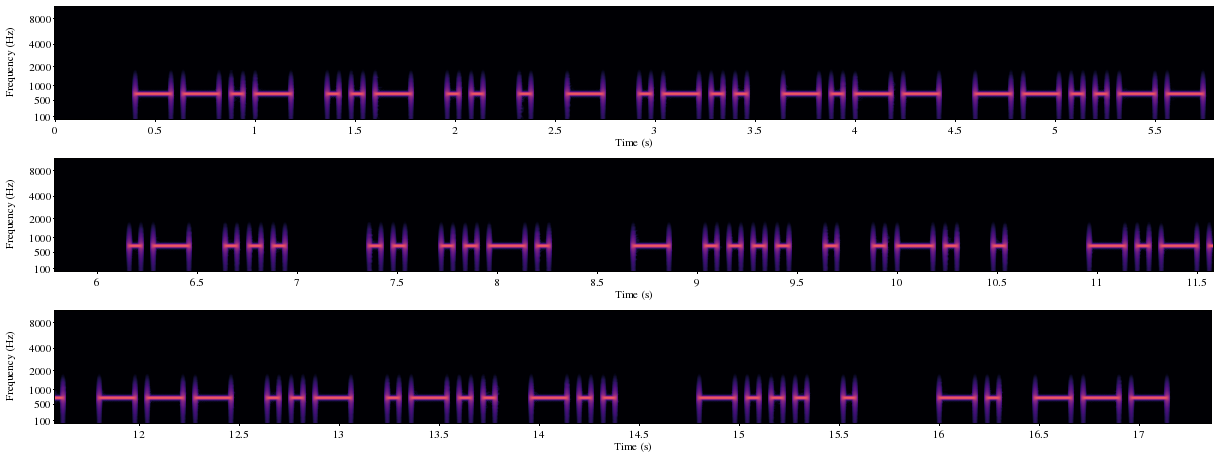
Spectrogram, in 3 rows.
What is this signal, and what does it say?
Morse code, heard as a keyed tone, about 20 wpm, 700 Hz. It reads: QUIETLY, AS IF THERE COULD BE NO
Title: A Sound Of Thunder 20wpm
